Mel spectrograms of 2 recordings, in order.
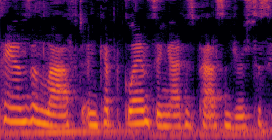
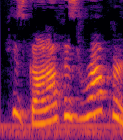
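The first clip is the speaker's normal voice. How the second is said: high, loud appalled father; louder, higher shocked cry; aghast shout; 8 semitones higher, 8 dB louder than usual. Acted. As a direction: shout it in alarm. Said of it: "shouted one of the fathers, aghast".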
